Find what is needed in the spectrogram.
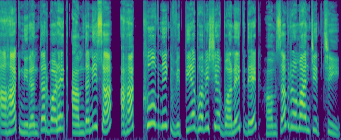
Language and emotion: Maithili, happy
